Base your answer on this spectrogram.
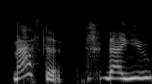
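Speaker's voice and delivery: put-on light touch of a Texas accent. Narrating a scene, the speaker voices a young Retnik in a vaguely Texan accent. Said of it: "Make him sound vaguely Texan".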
